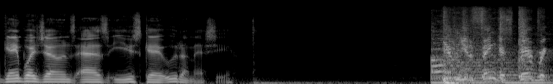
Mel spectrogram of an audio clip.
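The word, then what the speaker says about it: Urameshi: pronounce his last name yura meshi is incorrect did you know that it is not a y sound the japanese name is udameshi yeah i was about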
